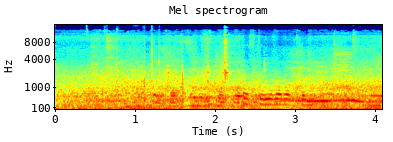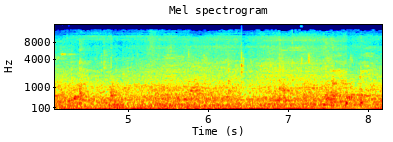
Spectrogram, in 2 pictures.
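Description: A woman's voice over a steady low rumble, which grows louder about halfway through.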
